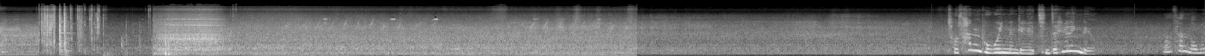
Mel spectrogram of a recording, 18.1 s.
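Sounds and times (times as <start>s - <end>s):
plastic wrapper crinkling: 0.6s - 1.7s
steady rain falling: 2.2s - 9.6s.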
